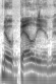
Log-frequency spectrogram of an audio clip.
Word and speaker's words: Nobelium: I normally give you crap on pronunciations, but I actually think Nobelium is spot on.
